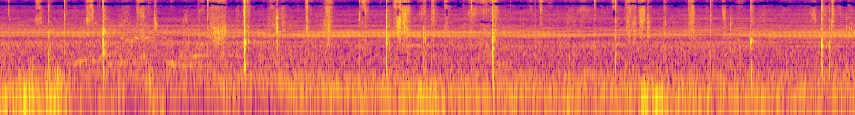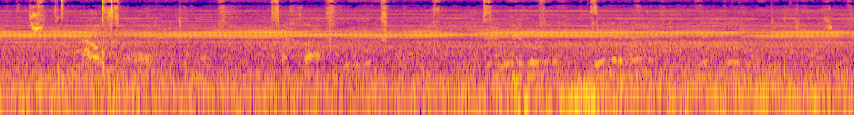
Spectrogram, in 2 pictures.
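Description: Pickleball rally: a string of sharp pops as paddles strike a plastic pickleball back and forth, irregularly spaced about a second apart, the loudest about two and a half seconds in, growing sparser after about ten seconds.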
